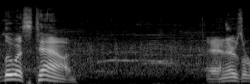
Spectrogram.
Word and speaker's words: Lewistown: Lewistown not a preference it's said how it's spelled lewi town and there's a right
